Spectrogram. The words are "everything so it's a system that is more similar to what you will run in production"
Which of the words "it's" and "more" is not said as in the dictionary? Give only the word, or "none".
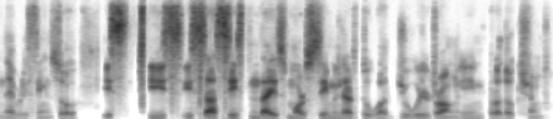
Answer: it's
